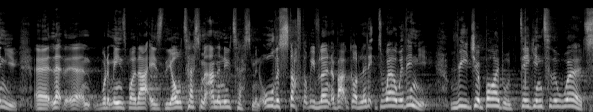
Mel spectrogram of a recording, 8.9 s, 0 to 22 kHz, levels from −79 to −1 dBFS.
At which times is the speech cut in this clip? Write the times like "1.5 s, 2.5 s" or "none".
none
